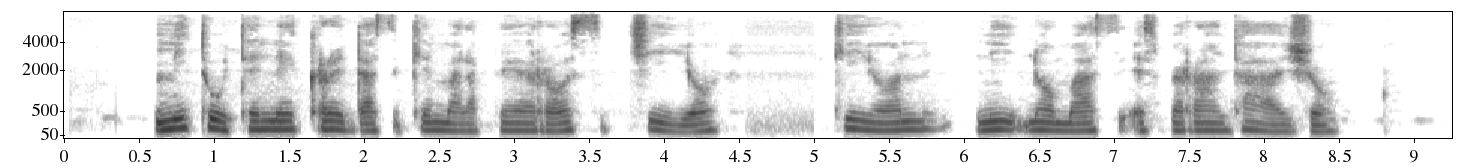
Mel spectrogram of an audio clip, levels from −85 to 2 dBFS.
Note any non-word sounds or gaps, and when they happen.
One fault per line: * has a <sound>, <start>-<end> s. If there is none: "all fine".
all fine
